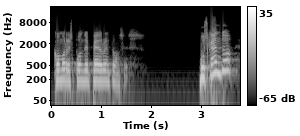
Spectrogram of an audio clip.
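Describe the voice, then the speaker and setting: A man preaching an expository sermon in a dramatic way, slowing down for emphasis and acting out the quoted voices. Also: sits high, vocal fry, darkish tone. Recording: dull lo-fi recording.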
